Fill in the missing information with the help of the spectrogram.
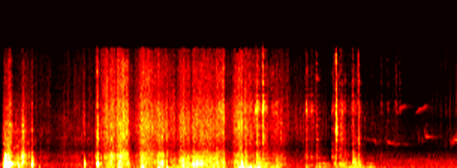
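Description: A wooden shed door being handled and opened: a quick run of wooden knocks, rattles and scrapes, dying away about five seconds in. Faint bird chirps are heard near the end.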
